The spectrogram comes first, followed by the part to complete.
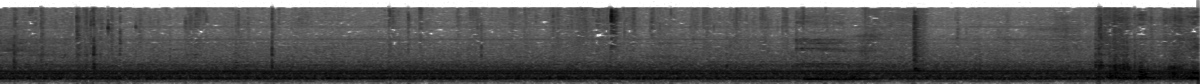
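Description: A steady low hum runs throughout, with faint squishing and a few small clicks as a lime is squeezed by hand over a plastic container of avocado.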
